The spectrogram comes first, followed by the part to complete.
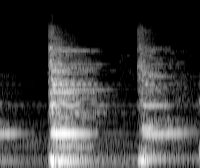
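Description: Acoustic guitar strumming two chords about a second apart, each left to ring and fade.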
